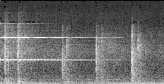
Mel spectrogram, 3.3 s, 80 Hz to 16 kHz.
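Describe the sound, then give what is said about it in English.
A hotel desk bell, rung at the unattended front desk of the Sunflower Hotel, 433 Banyan Street, dings with a bright, lingering metallic ring, followed by several more sharp taps at uneven intervals over a low, steady background hum. No one speaks. “Nobody at the desk. I'll ring the bell.”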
